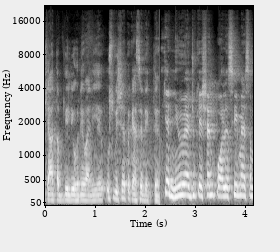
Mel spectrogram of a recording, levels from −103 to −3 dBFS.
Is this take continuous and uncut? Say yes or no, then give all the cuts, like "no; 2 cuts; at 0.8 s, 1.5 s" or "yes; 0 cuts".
yes; 0 cuts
